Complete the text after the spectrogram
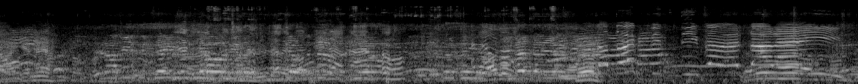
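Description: A crowd of men and women talk loudly all around, close by.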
